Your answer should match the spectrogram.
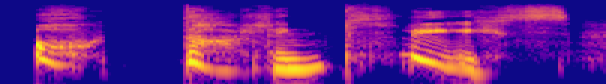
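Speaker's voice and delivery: lightly voiced Greek mother; Greek woman voice. Maria voiced.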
